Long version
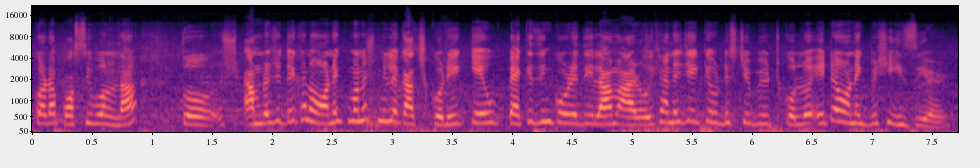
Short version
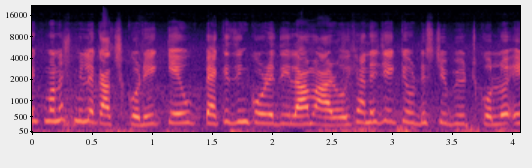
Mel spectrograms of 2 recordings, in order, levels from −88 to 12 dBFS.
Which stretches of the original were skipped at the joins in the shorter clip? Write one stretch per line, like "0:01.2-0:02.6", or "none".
none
